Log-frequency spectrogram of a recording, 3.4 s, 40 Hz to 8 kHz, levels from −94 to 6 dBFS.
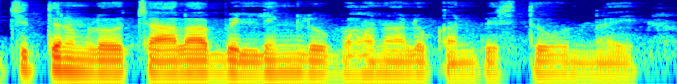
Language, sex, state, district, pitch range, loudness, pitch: Telugu, male, Telangana, Mahabubabad, 80-90 Hz, -21 LUFS, 85 Hz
